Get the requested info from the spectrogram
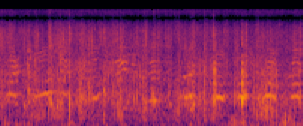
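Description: Hooves of saddle horses walking in single file on a dirt trail: an uneven run of clip-clop footfalls, with voices talking among the riders.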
